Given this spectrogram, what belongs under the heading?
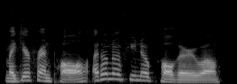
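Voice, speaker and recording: A man's voice: on the high side, big pitch swings, quick pace, darkish tone, dry recording. Hesitant man chatting, dry sound. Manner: hesitant, many ums and restarts. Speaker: podcast co-host. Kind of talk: casual conversation.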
